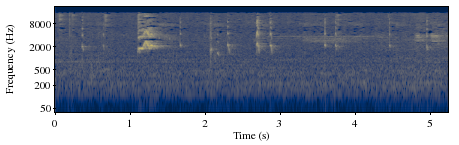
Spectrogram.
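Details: Pet cockatiel making sound as he bathes in water: a single brief, scratchy squawk rises above irregular dripping and splashing taps and a constant hiss.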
